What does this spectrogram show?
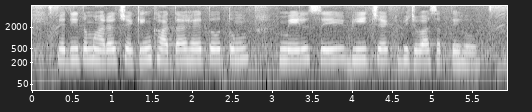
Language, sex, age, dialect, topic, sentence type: Hindi, female, 46-50, Kanauji Braj Bhasha, banking, statement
